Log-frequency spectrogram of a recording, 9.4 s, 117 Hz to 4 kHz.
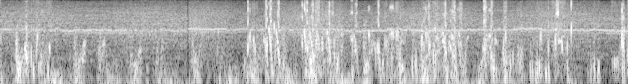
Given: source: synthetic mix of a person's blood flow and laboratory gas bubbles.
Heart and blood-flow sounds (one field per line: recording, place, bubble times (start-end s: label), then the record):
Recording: Doppler ultrasound of blood flow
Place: precordium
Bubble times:
0.00-0.04 s: bubbles
0.33-0.79 s: bubbles
3.62-4.30 s: bubbles
4.49-5.19 s: bubbles
5.25-5.42 s: bubbles
5.50-6.09 s: bubbles
6.16-7.04 s: bubbles
7.21-7.86 s: bubbles
7.91-8.60 s: bubbles
8.84-9.01 s: bubbles
9.15-9.44 s: bubbles
From the record:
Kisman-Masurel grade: 333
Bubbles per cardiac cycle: rolling drumbeat, 9 or more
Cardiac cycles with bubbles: 50 to 99%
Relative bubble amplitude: loud (0.450 to 0.775)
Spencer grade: 3 (all of the cardiac periods contain showers or single bubble signals, but not dominating or overriding the cardiac motion signals)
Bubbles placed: anywhere in the cardiac cycle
